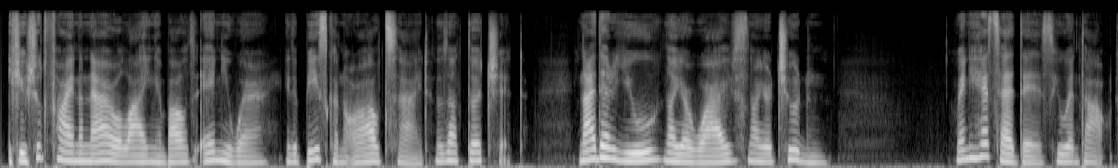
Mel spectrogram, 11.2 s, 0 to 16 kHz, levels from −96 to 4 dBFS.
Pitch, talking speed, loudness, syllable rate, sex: 170 Hz, 180 wpm, -19 LUFS, 5.1 syllables/s, female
